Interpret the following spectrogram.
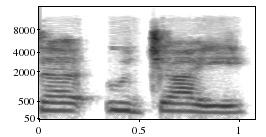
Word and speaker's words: Ujjayi: How are we pronouncing this? It's Ujjayi Yoga, London, and Ujjayi is Sanskrit for victorious.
